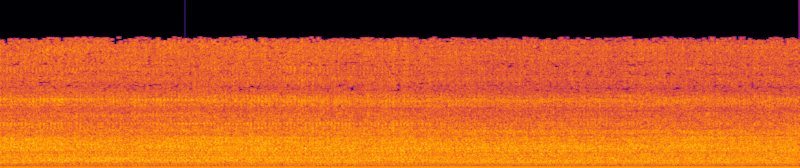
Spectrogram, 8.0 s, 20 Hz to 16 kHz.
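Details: Kohler Magnum 20 engine, first start after repairs, fed from a temporary gas tank with the choke left on: steady, deep idle drone with an uneven, lumpy edge; rough running, carburetor out of adjustment.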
